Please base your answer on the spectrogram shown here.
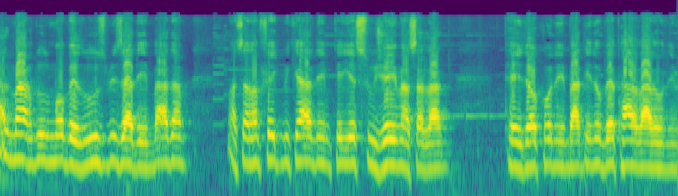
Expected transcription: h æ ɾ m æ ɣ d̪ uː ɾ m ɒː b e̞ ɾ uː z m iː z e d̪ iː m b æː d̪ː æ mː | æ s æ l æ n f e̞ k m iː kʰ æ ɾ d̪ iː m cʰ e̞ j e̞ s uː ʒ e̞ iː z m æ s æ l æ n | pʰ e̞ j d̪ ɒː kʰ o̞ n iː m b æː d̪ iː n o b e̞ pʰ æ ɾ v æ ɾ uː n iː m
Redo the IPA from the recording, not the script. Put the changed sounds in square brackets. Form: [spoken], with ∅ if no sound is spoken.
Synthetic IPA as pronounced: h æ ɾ m æ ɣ d̪ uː ɾ m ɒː b e̞ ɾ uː z m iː z [æ] d̪ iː m b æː [d̪] æ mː | æ s æ l æ n f e̞ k m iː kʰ æ ɾ d̪ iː m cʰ e̞ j e̞ s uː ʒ e̞ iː [∅] m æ s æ l æ n | pʰ e̞ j d̪ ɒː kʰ o̞ n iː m b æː d̪ iː n o b e̞ pʰ æ ɾ v æ ɾ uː n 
